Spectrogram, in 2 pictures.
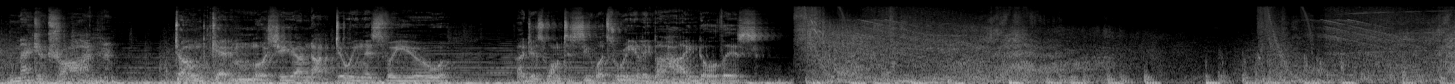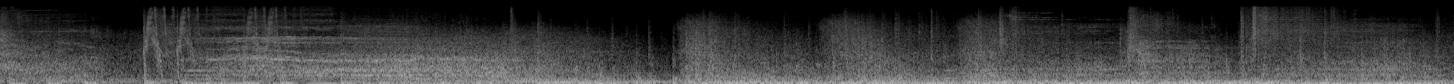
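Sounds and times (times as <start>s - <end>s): dramatic orchestral score: 0.0s - 7.7s, 8.3s - 29.0s
animal-like roar: 16.4s - 19.8s.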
